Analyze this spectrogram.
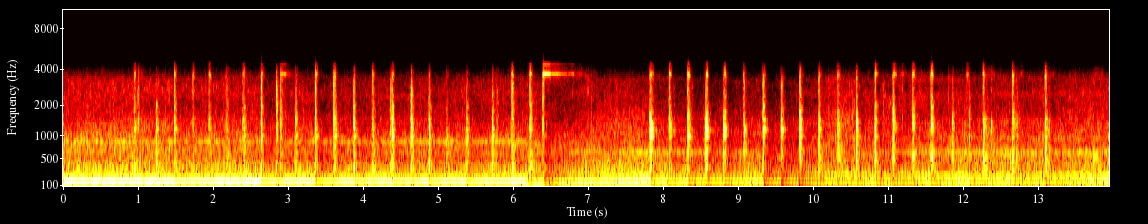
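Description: An air hammer pounds metal in quick, steady blows.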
